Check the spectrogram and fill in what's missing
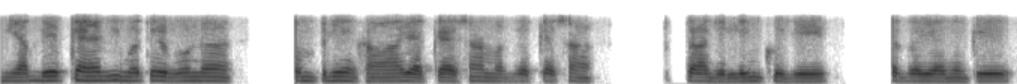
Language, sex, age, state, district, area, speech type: Sindhi, male, 60+, Delhi, South Delhi, rural, conversation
